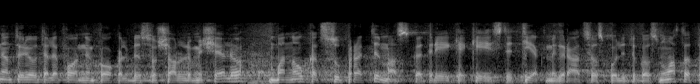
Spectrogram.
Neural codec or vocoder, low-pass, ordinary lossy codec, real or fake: none; 7.2 kHz; AAC, 64 kbps; real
